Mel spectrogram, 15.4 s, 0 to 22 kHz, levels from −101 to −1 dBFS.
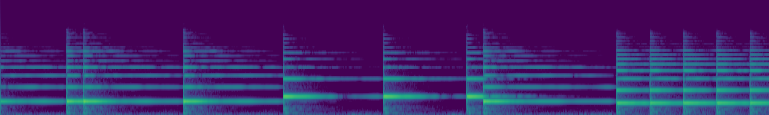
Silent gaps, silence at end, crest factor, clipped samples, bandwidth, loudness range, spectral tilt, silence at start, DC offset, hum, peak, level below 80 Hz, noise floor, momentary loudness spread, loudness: none; 0 s; 16 dB; under 0.1%; 7.2 kHz; 5 LU; -1.5 dB/octave; 0 s; under 0.1%; none; -24 dBFS; -76 dBFS; -68 dBFS; 20 LU; -38 LUFS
